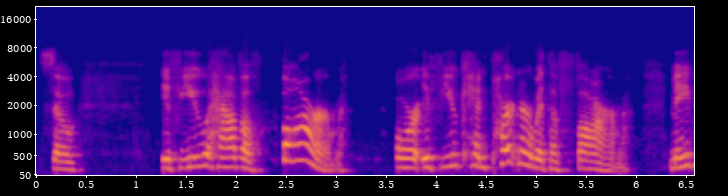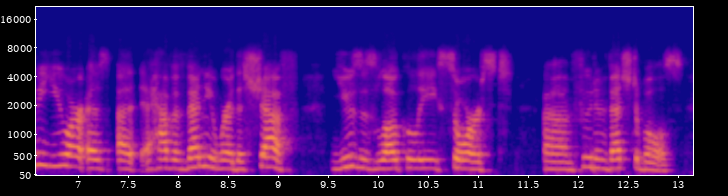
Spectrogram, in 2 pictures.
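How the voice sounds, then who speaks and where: A woman's voice: mid-range voice, a little slow, dull audio. A woman giving a webinar presentation on marketing, talking in an enthusiastic, conversational teaching manner. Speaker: marketing speaker.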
